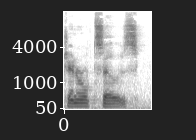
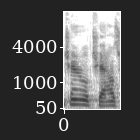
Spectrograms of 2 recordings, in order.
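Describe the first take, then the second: First: The name starts with a 'ts' sound. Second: The name starts with a 'ch' sound. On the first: "isn't it General Tso's?" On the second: "How do you go to Cho's when it's spelled T-S-O?"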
